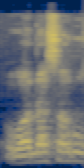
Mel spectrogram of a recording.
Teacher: صاد میں حروف مستعلیہ میں سے پر پڑھیں گے، را کو پر پیش ہے، را کو پر پڑھیں گے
